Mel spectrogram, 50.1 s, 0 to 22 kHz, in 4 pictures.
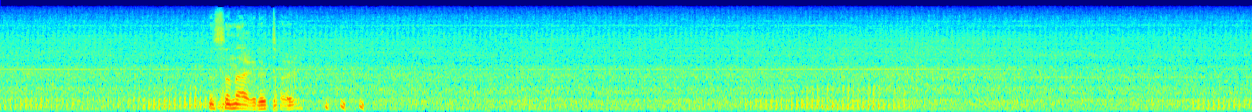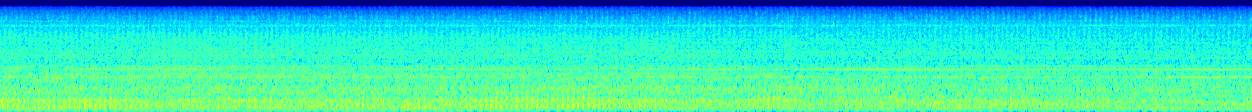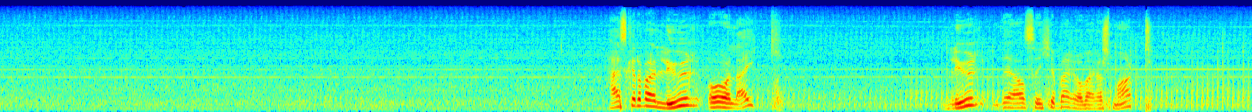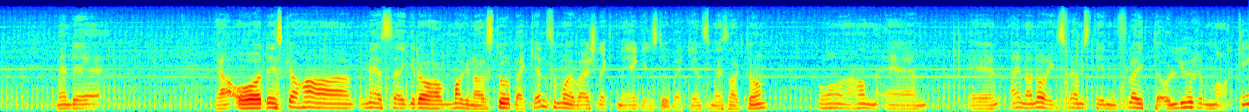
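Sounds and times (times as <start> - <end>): light aircraft engine drone: 0.0 - 50.0.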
